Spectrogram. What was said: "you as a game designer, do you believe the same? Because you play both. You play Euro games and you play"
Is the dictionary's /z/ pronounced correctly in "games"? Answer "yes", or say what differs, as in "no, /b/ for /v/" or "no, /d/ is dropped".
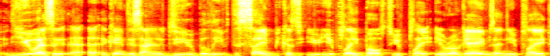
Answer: yes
